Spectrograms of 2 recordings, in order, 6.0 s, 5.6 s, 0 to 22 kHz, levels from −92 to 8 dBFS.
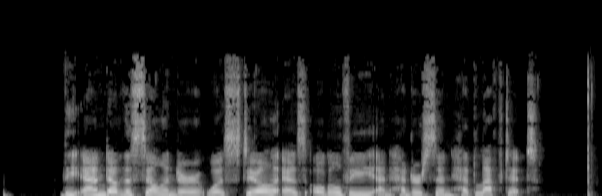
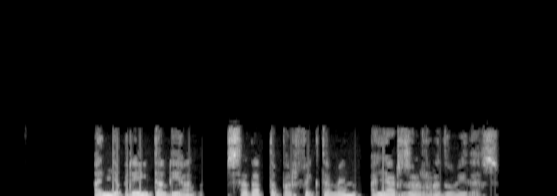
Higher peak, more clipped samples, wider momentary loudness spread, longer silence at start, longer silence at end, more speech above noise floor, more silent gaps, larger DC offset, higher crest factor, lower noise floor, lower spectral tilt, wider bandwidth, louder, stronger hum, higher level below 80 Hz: second, -6 dBFS vs 0 dBFS; neither; about the same, 9 LU vs 11 LU; second, 0.05 s vs 0.95 s; about the same, 0.65 s vs 0.6 s; second, 55 dB vs over 72 dB; second, none vs 2.10-2.27 s, 2.64-2.68 s; neither; about the same, 18 dB vs 20 dB; second, -78 dBFS vs under -90 dBFS; second, -2.5 dB/octave vs -4.5 dB/octave; first, 16 kHz vs 8.2 kHz; second, -23 LUFS vs -19 LUFS; neither; second, -72 dBFS vs -46 dBFS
